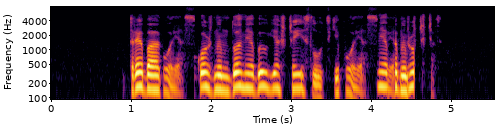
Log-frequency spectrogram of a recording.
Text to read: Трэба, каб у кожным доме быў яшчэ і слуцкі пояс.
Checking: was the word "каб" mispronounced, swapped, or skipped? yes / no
yes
